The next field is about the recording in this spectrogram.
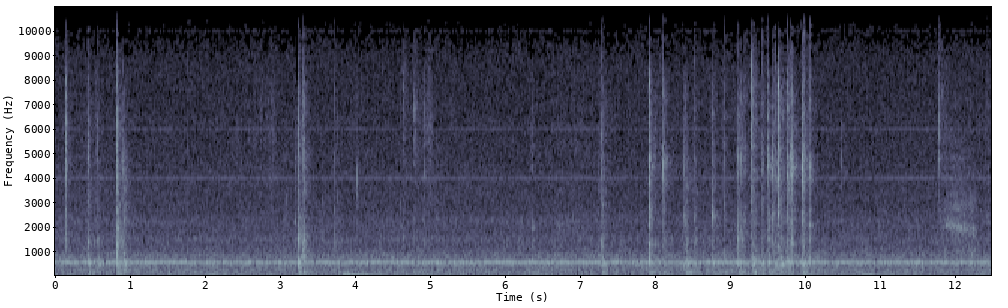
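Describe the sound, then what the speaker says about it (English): Quiet bursts of keystrokes on a computer keyboard, irregular clusters of soft clicks with pauses between, close and faint in a hushed room. "I'm going to type in abdominal pain"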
